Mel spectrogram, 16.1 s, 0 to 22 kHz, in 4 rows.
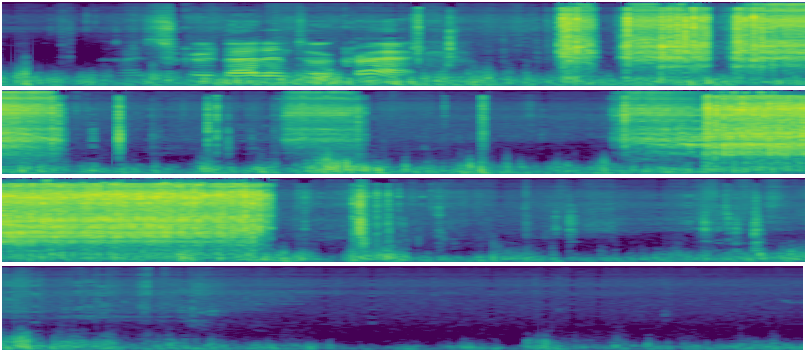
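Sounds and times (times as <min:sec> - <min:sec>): mechanical ratcheting: 0:02.8 - 0:06.0, 0:07.1 - 0:10.1.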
